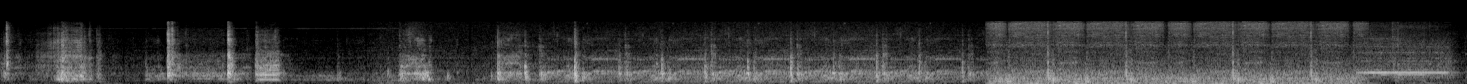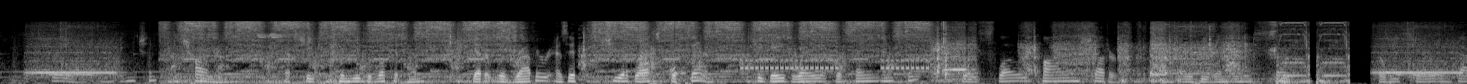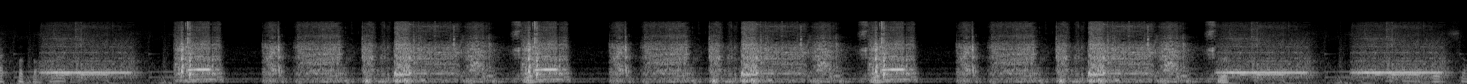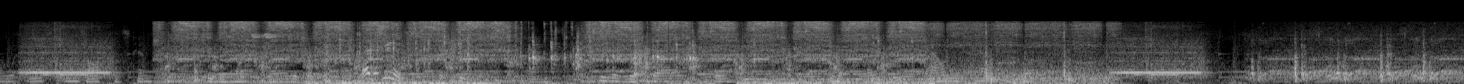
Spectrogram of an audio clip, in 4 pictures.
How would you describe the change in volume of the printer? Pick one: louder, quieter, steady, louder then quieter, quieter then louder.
steady.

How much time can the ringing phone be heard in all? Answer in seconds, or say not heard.
2 s.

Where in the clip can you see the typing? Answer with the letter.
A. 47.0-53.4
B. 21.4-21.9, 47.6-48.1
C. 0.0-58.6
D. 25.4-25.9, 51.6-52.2
A.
